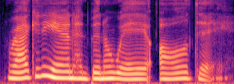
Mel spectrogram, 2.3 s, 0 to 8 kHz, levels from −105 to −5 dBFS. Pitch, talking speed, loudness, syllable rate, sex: 215 Hz, 180 wpm, -15 LUFS, 4.8 syllables/s, female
